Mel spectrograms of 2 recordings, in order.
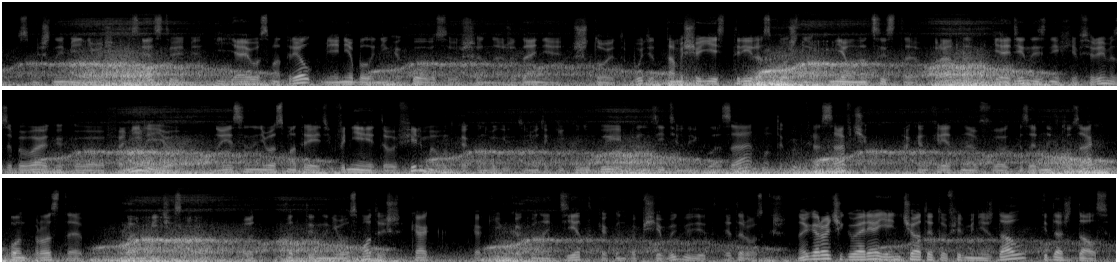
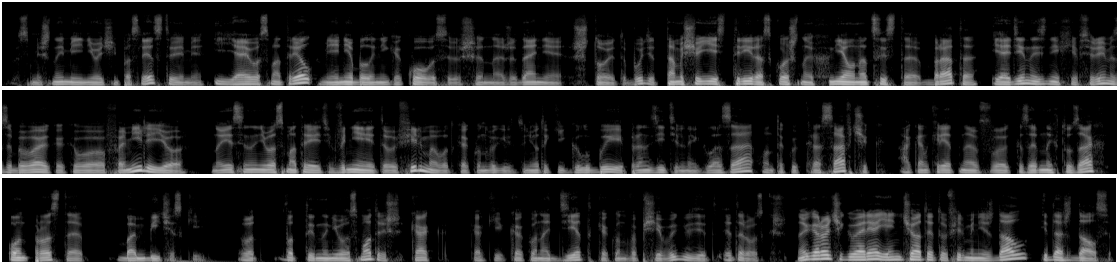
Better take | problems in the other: second | wind noise on the microphone; heavy; 4 dB above the speech

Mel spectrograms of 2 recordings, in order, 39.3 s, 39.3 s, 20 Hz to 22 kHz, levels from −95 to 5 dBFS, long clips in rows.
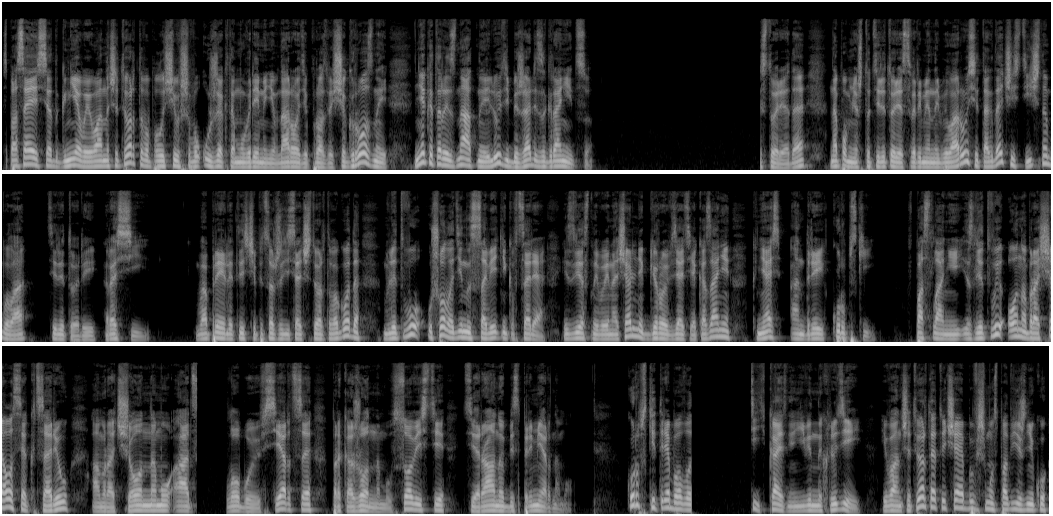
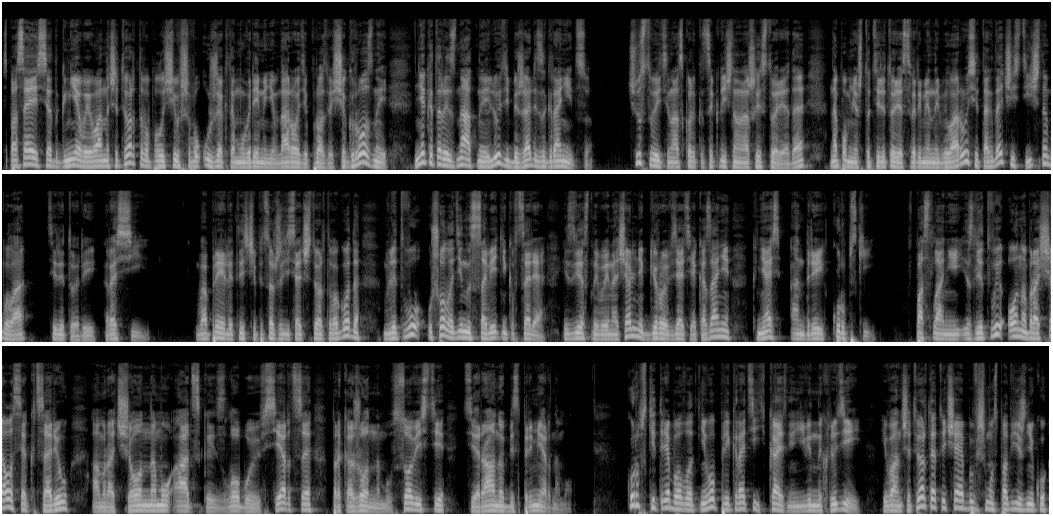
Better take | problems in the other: second | audio cutting out; at 7.5 s for 2 s, at 29 s and at 35 s for 1 s

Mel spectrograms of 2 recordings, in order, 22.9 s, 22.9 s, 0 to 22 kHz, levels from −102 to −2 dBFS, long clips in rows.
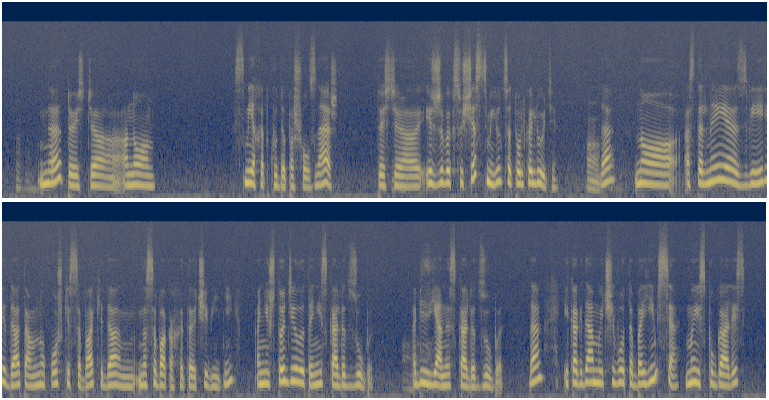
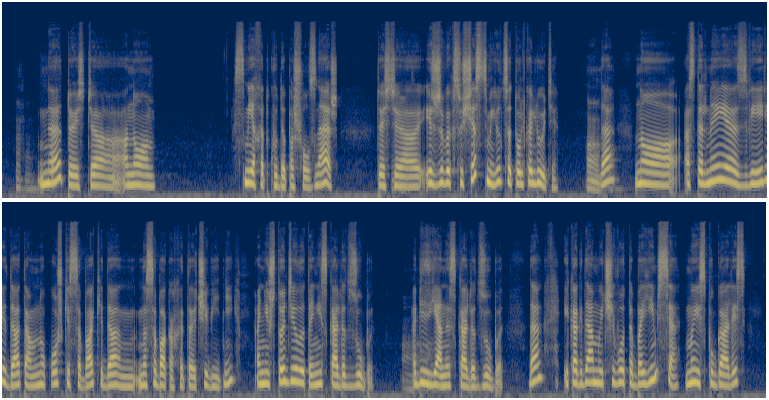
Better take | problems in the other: second | hiss; faint; throughout; 20 dB below the speech

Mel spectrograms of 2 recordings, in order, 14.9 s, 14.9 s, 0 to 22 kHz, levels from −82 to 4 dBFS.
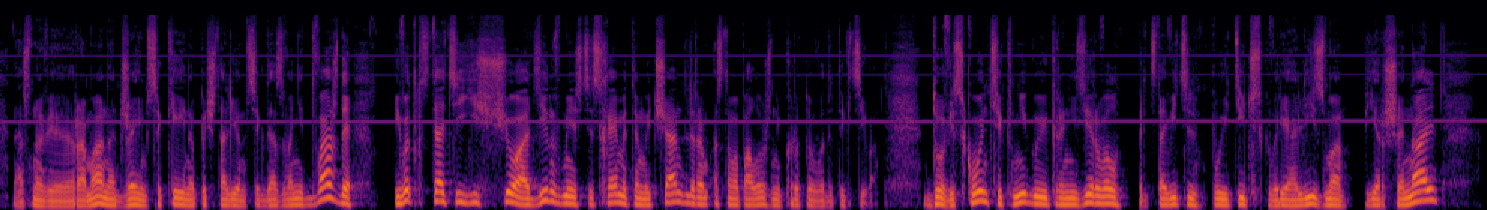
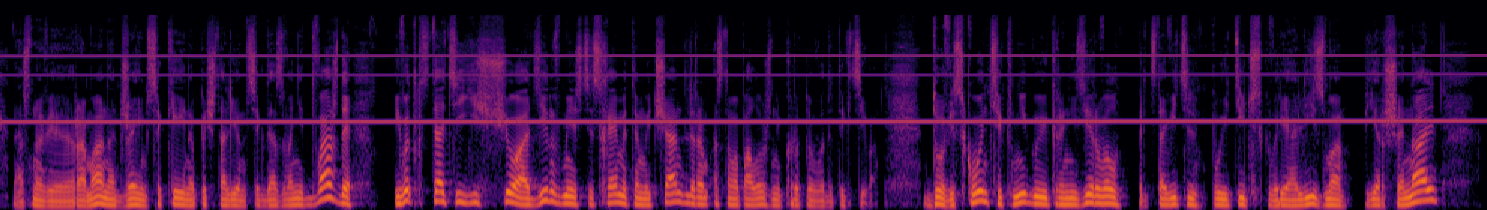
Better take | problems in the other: first | high-pitched whine; loud; throughout; 2 kHz, 10 dB below the speech; faint in the first

